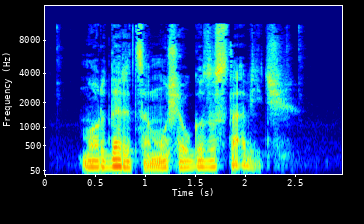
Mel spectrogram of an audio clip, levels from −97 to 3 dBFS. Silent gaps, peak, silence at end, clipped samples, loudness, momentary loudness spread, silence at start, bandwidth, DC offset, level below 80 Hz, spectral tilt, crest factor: none; -8 dBFS; 0.55 s; under 0.1%; -28 LUFS; 12 LU; 0.35 s; 11.5 kHz; under 0.1%; -48 dBFS; -5 dB/octave; 20 dB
